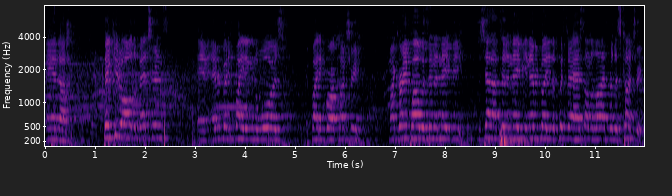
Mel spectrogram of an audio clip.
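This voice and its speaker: Shouting over the crowd, the fighter boasts brashly into a handheld interview mic after the bout, his voice extremely high with little pitch movement and a fairly quick pace. The echoey convention center arena is recorded from a distance, with slight background noise.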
